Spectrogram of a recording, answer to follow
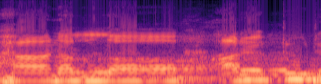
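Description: A waz preacher's male voice chanting a long, held melodic phrase into a microphone, with a rising slide in pitch near the end: the sung style of delivery used in a Bangla waz sermon.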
